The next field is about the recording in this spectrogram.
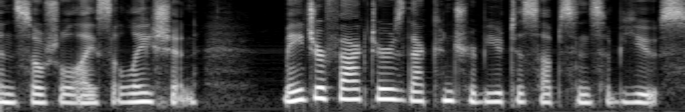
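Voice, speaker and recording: The recording is very clean, dry and close, with a silent background and no echo. A woman with a normal speaking voice and medium pitch speaks at a fairly quick pace. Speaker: radio news reporter. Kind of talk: news reading.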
